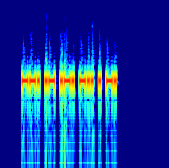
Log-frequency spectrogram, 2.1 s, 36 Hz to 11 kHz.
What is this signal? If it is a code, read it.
Morse code, heard as a keyed tone, about 48 wpm, 700 Hz. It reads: GARDEN
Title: Sentences from Top 700 Words - New Word Drill - 50wpm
